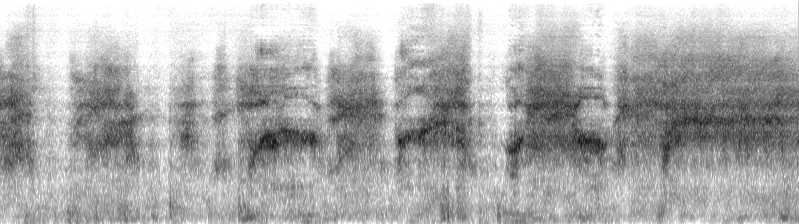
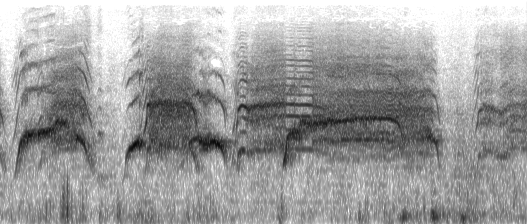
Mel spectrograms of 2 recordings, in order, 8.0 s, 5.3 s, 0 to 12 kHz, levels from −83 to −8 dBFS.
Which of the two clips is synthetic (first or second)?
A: first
